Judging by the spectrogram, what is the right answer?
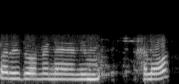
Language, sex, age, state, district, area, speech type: Kannada, male, 18-30, Karnataka, Chamarajanagar, rural, conversation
